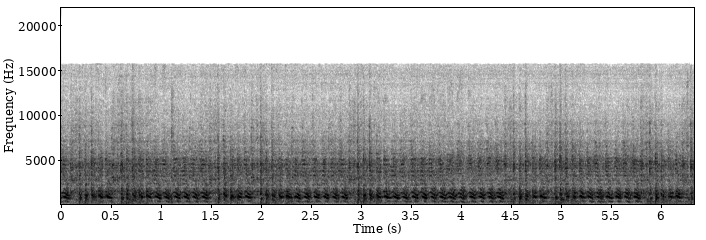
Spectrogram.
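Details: Barn-find 1980s BMW E12/8 M535i Lightweight (1 of 7, South African market), fuel-injected, untouched 30 years, on a temporary external fuel pump rig: a quick, even cranking chug that never catches. It cranks but won't start, and fuel pressure is unknown.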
